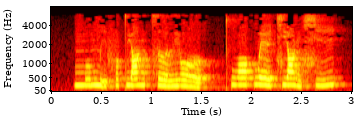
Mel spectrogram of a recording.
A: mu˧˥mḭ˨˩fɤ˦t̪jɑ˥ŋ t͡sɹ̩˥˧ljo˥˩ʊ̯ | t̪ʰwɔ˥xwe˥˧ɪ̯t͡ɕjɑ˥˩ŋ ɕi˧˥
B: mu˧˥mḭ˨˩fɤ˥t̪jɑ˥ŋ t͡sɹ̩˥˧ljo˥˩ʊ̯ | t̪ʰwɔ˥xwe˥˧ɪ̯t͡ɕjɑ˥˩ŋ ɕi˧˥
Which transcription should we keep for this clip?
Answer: A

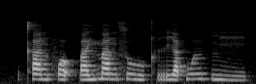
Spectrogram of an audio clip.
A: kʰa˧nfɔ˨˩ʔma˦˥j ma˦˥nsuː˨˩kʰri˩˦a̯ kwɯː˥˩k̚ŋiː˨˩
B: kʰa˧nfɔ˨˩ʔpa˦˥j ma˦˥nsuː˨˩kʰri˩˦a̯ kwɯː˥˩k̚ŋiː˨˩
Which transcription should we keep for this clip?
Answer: B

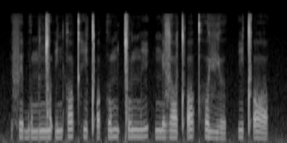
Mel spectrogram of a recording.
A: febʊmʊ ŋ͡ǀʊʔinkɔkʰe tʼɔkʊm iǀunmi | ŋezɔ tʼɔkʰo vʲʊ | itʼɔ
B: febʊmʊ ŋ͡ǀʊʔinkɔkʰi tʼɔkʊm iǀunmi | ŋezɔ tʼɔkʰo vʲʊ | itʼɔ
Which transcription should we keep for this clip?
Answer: B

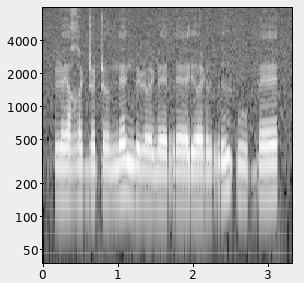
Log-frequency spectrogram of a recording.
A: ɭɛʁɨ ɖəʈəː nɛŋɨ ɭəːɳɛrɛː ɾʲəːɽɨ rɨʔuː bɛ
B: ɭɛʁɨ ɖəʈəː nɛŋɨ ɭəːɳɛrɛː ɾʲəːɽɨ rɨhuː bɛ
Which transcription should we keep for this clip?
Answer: A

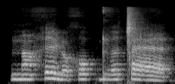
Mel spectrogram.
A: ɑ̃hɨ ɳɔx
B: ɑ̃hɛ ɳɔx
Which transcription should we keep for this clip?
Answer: B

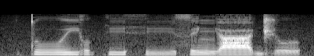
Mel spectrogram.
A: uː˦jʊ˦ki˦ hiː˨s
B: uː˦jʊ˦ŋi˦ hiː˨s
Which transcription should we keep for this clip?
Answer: A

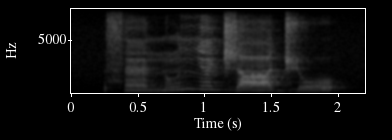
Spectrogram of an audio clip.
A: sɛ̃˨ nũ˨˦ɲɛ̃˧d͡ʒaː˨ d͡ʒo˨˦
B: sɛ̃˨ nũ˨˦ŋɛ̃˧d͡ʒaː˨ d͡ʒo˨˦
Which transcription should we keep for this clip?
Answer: A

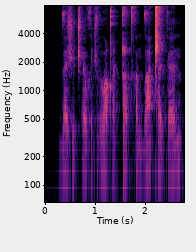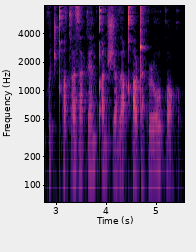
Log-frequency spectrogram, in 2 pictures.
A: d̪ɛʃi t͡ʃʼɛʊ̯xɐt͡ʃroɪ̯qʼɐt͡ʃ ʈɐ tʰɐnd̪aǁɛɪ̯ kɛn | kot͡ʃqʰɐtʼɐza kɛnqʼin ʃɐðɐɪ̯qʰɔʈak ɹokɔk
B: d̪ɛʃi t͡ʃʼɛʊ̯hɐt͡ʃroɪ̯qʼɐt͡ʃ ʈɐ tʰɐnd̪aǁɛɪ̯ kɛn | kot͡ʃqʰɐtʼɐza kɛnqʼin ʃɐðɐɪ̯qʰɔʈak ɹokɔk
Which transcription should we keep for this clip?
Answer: A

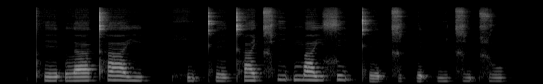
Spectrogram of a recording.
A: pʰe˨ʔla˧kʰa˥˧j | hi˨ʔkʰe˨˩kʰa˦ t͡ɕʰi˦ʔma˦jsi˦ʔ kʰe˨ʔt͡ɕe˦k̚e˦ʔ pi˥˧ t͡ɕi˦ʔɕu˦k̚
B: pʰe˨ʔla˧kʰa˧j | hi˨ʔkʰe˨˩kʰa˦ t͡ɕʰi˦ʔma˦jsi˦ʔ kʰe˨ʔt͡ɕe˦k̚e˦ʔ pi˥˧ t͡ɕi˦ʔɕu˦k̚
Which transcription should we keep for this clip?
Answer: A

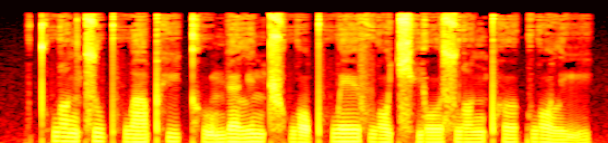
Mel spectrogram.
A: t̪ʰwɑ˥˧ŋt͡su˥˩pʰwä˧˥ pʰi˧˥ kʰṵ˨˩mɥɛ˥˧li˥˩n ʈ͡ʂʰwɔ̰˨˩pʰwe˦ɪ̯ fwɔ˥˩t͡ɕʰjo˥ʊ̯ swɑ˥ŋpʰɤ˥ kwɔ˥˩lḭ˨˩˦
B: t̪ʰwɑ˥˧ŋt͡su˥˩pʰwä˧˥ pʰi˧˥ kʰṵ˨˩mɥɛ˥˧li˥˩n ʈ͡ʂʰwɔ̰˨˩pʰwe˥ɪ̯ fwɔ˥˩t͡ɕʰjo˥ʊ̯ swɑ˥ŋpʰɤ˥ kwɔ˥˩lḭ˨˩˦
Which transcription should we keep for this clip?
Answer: B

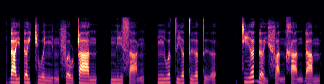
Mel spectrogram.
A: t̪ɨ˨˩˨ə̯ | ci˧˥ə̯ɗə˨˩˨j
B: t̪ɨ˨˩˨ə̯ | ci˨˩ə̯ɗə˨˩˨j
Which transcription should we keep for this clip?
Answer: A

